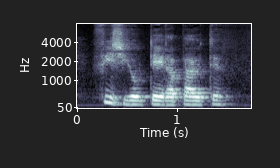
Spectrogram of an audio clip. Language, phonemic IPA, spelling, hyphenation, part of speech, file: Dutch, /ˈfi.zi.oː.teː.raːˌpœy̯.tə/, fysiotherapeute, fy‧sio‧the‧ra‧peu‧te, noun, Nl-fysiotherapeute.ogg
- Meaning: female physiotherapist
